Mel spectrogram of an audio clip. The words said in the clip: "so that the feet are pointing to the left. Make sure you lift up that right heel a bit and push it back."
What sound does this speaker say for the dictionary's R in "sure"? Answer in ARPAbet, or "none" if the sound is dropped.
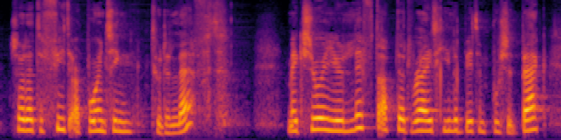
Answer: R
